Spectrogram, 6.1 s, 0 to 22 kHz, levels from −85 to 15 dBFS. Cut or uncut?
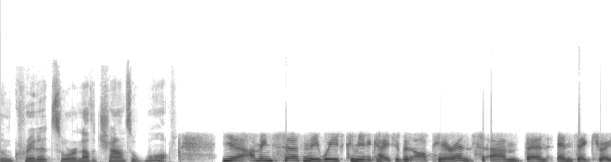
uncut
